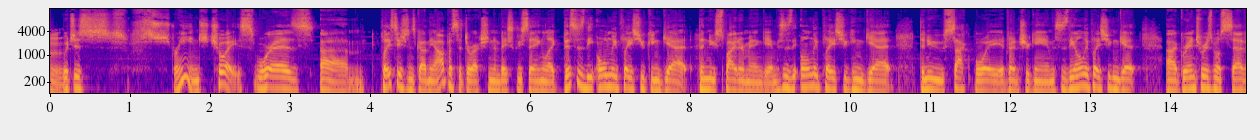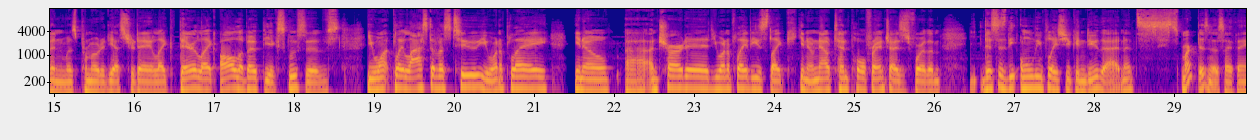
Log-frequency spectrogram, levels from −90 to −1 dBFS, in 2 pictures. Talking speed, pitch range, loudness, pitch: 215 wpm, 110-140 Hz, -22 LUFS, 120 Hz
